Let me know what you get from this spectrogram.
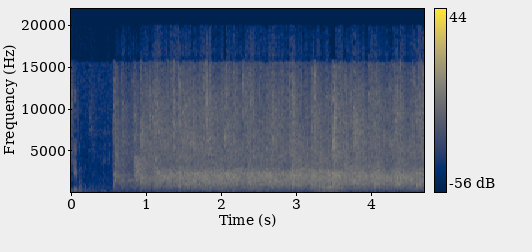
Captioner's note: audience applauding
